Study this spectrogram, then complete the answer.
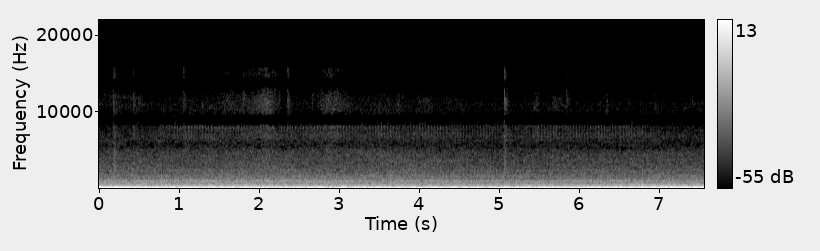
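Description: A bus engine rumbles low and steady from inside the moving bus.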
